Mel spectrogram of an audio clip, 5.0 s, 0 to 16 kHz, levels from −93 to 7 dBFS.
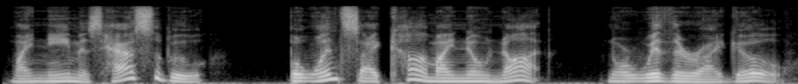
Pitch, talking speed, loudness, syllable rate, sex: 150 Hz, 180 wpm, -17 LUFS, 4.7 syllables/s, male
